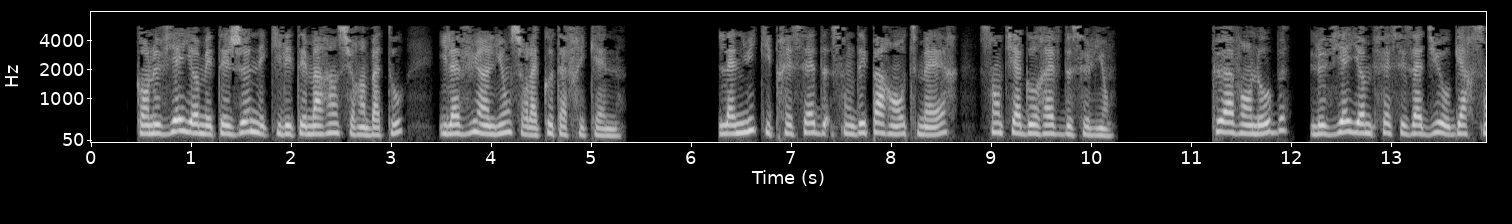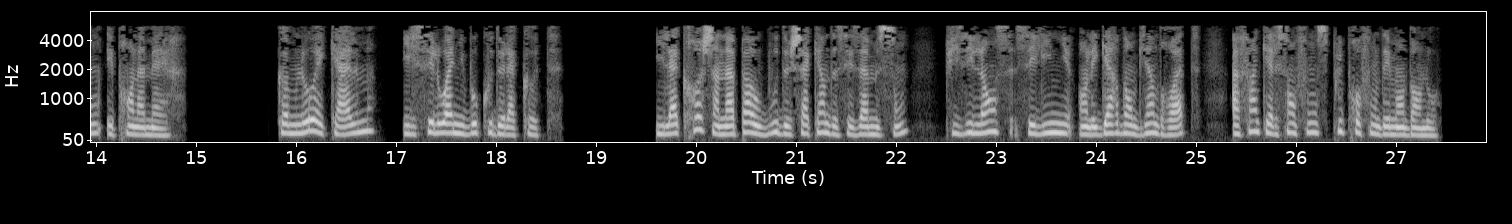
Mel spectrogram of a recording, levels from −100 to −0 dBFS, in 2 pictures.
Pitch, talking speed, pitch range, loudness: 200 Hz, 190 wpm, 185-220 Hz, -25 LUFS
